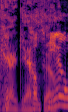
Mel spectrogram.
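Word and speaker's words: Kultida: Cultita? Is that how you say it? – Cultita Woods? – Yeah.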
